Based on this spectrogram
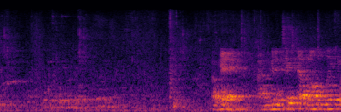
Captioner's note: class mumbling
